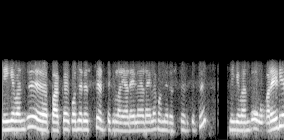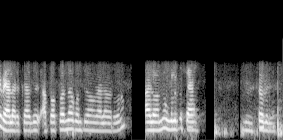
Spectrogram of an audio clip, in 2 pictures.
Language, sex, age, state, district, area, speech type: Tamil, female, 45-60, Tamil Nadu, Thoothukudi, urban, conversation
